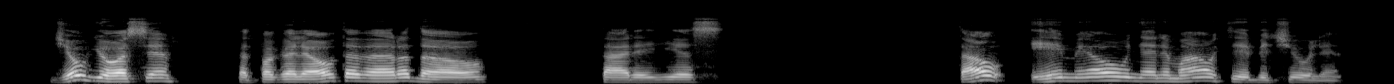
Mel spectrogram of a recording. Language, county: Lithuanian, Kaunas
